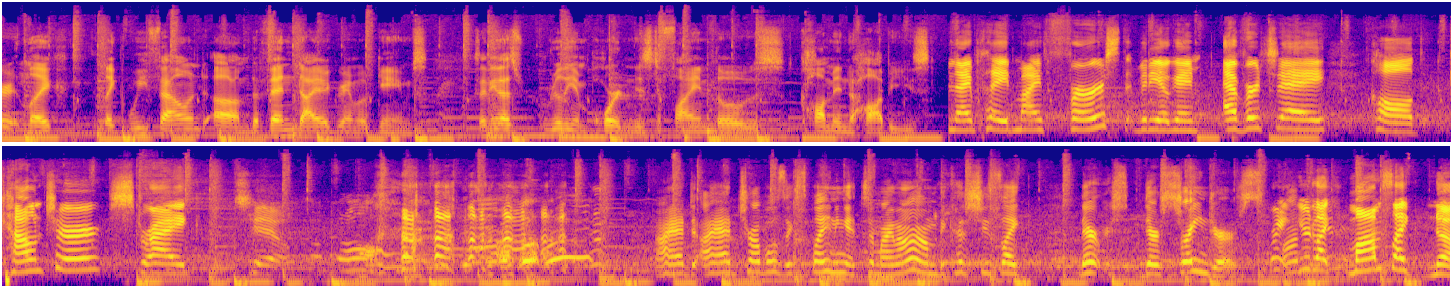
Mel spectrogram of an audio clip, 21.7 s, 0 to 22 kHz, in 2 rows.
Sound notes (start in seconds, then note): 13.6 laughs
